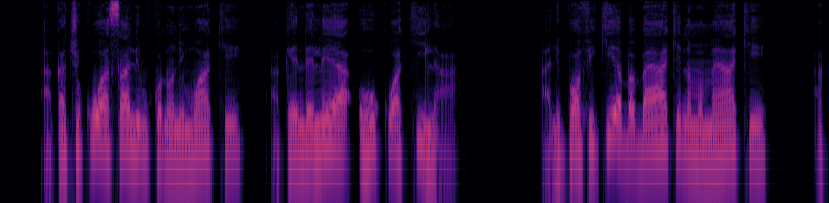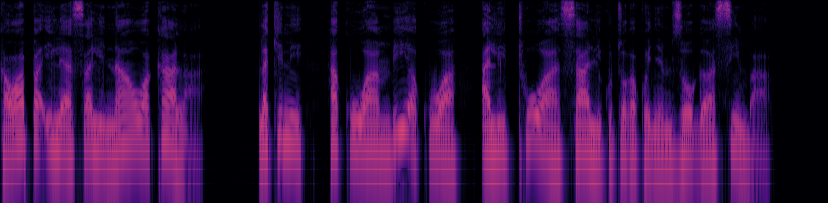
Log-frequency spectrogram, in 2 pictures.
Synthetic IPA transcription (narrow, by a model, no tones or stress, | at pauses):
a̰kat͡ʃukuaːsalim̩kɔnɔnimwakʰɛ | a̰kaɛndɛlɛahukuakila̰ | a̰lipɔwafikiaɓaɓajakɛnamamajakʰɛ | a̰kawapailɛasalinaɔwakala̰ | lakini | hakuwaːmbiakuwa | alitʰɔaːsalikutɔkakwɛɲɛm̩zɔɠawasimba̰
